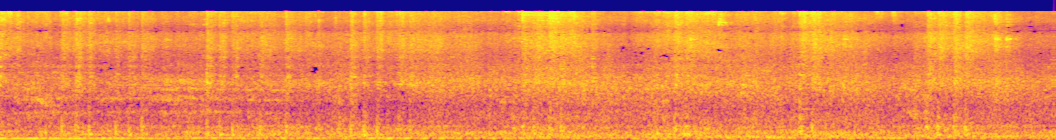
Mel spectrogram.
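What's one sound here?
A freight train rumbles past close by, its wheels clattering on the rails.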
